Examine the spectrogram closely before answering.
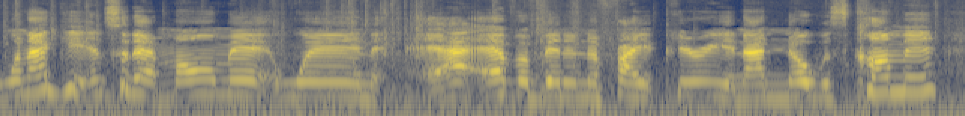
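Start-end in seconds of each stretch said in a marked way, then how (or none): none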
